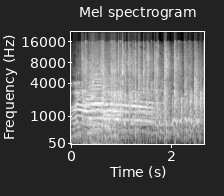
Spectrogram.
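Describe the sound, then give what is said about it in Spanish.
An audience bursts into loud applause for a guest, mixed with whoops and cheering voices, then the noise thins into scattered individual claps near the end. “El aplauso”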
